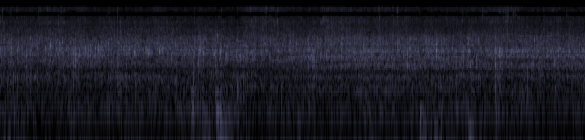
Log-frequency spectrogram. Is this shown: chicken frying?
yes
